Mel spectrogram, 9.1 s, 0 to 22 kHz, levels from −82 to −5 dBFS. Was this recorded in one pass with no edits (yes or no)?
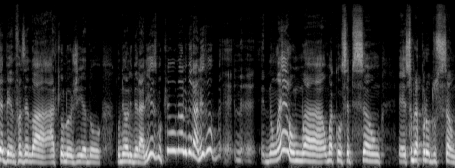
yes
